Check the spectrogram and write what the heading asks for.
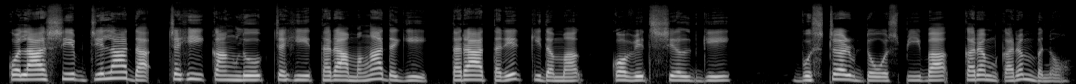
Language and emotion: Manipuri, neutral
